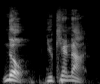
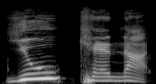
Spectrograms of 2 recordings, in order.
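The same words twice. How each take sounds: First: Louder, firm flat denial; emphatic no. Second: Very slow and louder, each word leaned on; drawn-out emphasis. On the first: Preacher answering the crowd, loud firm denial. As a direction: shut the idea down hard. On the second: Preacher hammering the point home, slow and loud. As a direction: stretch it out so it sinks in. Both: Real, not acted.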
